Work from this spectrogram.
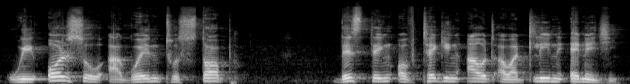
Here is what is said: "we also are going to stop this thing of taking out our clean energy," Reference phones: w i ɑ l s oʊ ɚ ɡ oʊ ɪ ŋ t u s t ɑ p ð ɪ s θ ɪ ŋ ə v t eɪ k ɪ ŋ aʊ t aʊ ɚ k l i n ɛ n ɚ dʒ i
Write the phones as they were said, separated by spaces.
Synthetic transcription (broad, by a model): w i ɑ l s oʊ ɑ ɡ oʊ ɪ ŋ t u s t ɑ p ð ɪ s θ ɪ ŋ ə f t eɪ k ɪ ŋ aʊ t aʊ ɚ k l i n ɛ n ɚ dʒ i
